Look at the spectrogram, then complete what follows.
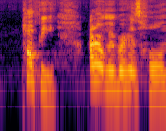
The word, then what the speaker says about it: Pompey: And I've already had kids say, "Are you sure it's not Pompeii?" Yeah. Pompeii is spelled with E-I-I at the end. Pompey. That's Pompey.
